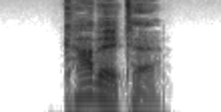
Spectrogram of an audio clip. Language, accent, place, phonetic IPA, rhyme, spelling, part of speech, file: German, Germany, Berlin, [ˈkaːbl̩tə], -aːbl̩tə, kabelte, verb, De-kabelte.ogg
- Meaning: inflection of kabeln: 1. first/third-person singular preterite 2. first/third-person singular subjunctive II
